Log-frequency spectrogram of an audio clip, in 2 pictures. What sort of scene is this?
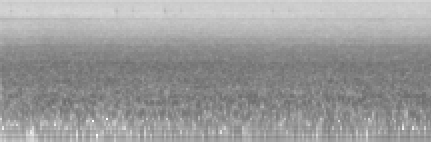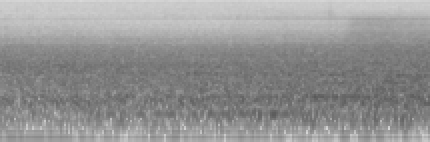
subway station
